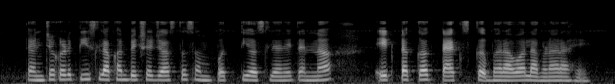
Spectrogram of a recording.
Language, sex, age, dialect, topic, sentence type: Marathi, female, 56-60, Standard Marathi, banking, statement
